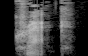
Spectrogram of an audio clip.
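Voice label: "crack", British English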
